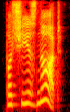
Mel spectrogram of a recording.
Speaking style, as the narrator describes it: she answered in a passionate voice

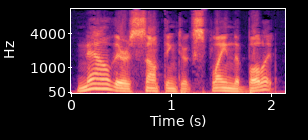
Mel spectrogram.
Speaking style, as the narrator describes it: exclaimed Pencroft

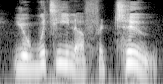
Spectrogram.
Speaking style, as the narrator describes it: snarled Shears

